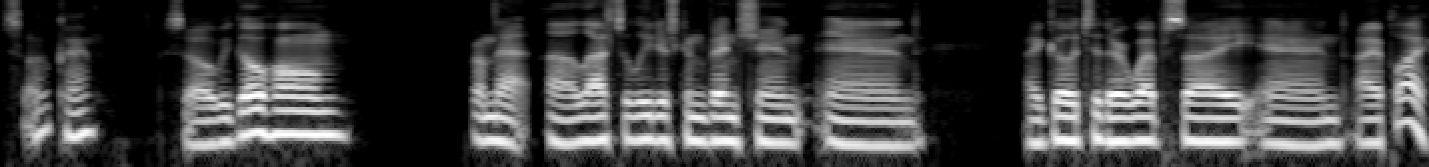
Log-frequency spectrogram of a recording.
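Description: Heard in a very clean recording with a silent background and a dry, close sound with no echo, a man with a plain, everyday voice speaks at a medium pitch and a fairly slow pace with fairly even intonation. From Arizona, Tucson area. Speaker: minister. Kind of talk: testimony.

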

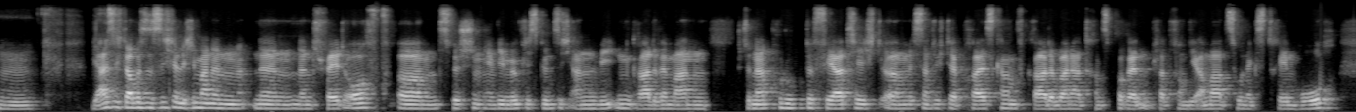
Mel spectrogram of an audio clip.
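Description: At a moderate pace and medium pitch, a man talks in a monotone, flat intonation. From Germany, Sauerland (Iserlohn). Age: 20s. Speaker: founder and student. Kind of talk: casual interview.

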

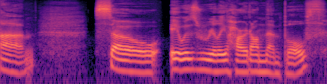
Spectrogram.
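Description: A woman speaks with fairly even intonation at a very deep, low pitch. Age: 30s. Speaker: podcast host. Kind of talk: casual chat. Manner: halting.

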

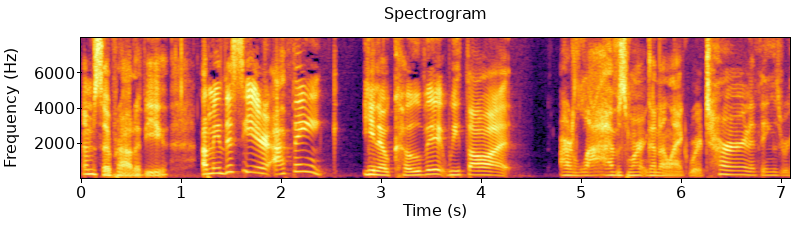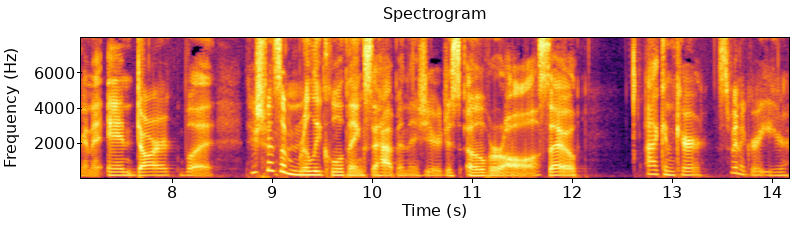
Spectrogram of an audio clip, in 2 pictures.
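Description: A woman with a Southern US accent is heard on a very clean recording with a silent background. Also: moderate pace. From US South, Augusta Georgia. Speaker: student intern, co-host. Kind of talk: casual chat. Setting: studio.

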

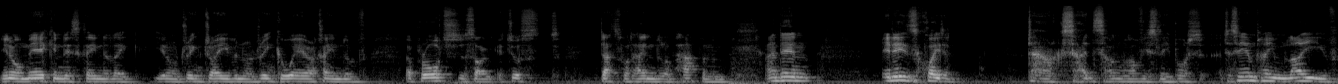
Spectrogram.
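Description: Speaking in a strong Irish Midlands accent, a man talks at a moderate pace with fairly even intonation and a somewhat breathy sound. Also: medium pitch for a man. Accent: Irish Midlands with Cavan touch, strong. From Longford, Ireland. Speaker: band member musician. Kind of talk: casual interview chat. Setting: radio studio.

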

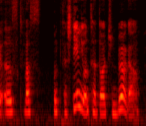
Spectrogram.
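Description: Moving at a moderate pace, this is a plain, everyday voice. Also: woman. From Germany, immigrant family background. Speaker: podcast co-host. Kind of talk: casual chat.

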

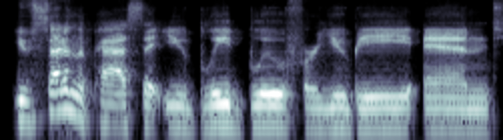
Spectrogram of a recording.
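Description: This man speaks at a medium pitch with a western New York accent. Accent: western New York (Inland North). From Rochester area, New York. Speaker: podcast host. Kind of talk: interview hosting.

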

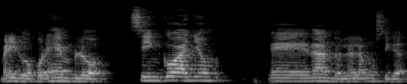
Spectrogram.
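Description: This man speaks in a Venezuelan accent. His pitch variation is ordinary. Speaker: podcast host. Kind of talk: casual chat.

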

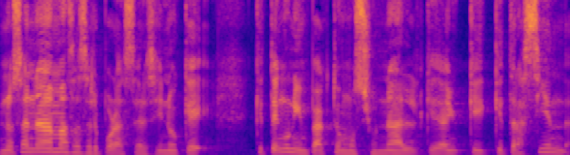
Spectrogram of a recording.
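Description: A man talks at a fairly quick pace in a bright, sharp tone. The recording is very clean, with a silent background. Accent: Mexican. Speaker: podcast co-host and photographer/filmmaker. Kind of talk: casual chat. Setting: studio with cameras. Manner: fast.

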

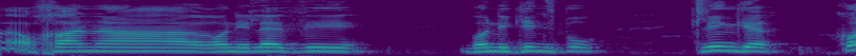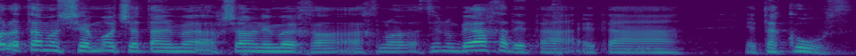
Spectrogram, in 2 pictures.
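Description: A man at a high pitch and moderate pace, with fairly even intonation, in a very clean recording with a silent background. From Israel, Lod. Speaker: retired footballer and club manager. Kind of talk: casual interview.

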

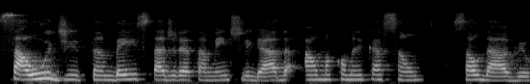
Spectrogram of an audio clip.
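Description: A woman's fairly high, flat monotone at a fairly slow pace. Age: 40s. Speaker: communication and public speaking coach. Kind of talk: casual interview chat. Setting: online recording.

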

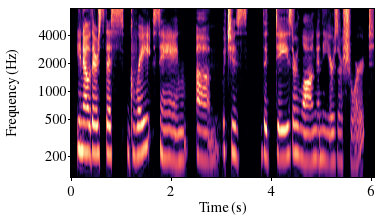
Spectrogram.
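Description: A woman with an ordinary speaking voice, medium in pitch with ordinary pitch variation, at a moderate pace, dry and close with no echo. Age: 40s. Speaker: singer-songwriter and musician. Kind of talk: casual interview conversation. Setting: video call.

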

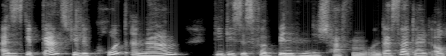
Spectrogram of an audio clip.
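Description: With ordinary pitch variation, a woman has an ordinary speaking voice at a moderate pace in a very clean recording with a silent background. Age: 30s. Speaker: family counselor and mediator. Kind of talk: interview.

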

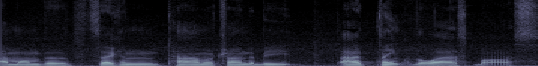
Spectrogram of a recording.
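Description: A man talks with a Southern US accent. His tone is dark and mellow. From Georgia, US Deep South. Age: 20s. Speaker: high school math teacher, podcast co-host. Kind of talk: casual chat.

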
